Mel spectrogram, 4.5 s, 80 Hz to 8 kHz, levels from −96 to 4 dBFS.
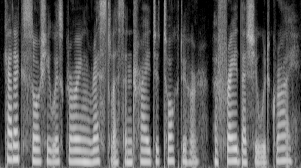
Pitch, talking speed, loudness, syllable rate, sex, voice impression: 200 Hz, 225 wpm, -19 LUFS, 5.0 syllables/s, female, feminine, adult-like, sincere, calm, slightly kind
